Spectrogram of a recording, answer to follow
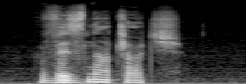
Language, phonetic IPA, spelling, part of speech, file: Polish, [vɨˈznat͡ʃat͡ɕ], wyznaczać, verb, Pl-wyznaczać.ogg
